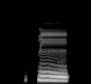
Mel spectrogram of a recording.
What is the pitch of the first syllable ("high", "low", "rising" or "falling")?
low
